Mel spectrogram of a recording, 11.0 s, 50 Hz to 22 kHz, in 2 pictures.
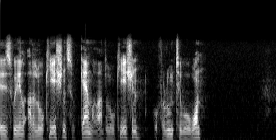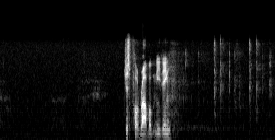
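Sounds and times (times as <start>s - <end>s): computer keyboard typing: 9.0s - 11.0s.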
